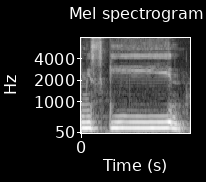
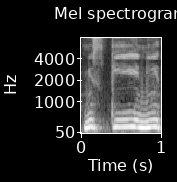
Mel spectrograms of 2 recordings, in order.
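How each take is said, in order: First: The word ends on a bare 'n' sound. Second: The word ends with a short 'ee' vowel. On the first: The reader stops at this word. "যদি এখানে থামতে চাই তাহলে নিটা সাকিনে পরিণত হয়ে যাবে" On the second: The reading continues without stopping.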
